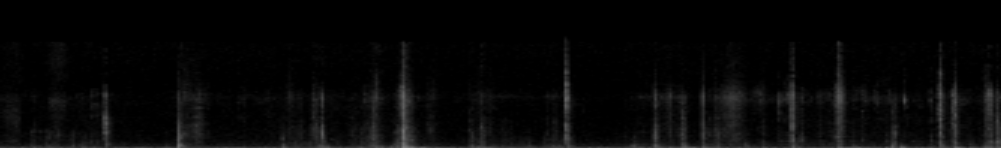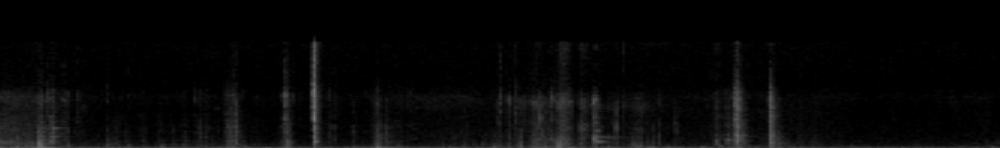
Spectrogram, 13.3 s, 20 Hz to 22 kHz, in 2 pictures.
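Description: Irregular clicks and light rattles of cable plugs and leads being handled against the metal cage of a Sony CDX-M600R car radio while connectors are pushed into its rear sockets, with a couple of sharper clicks, one about three seconds in and one near nine seconds.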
